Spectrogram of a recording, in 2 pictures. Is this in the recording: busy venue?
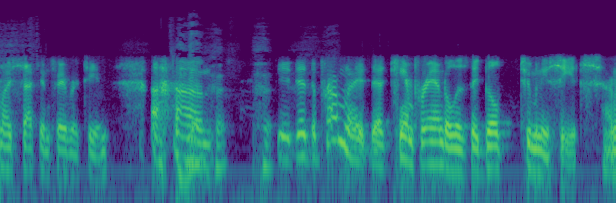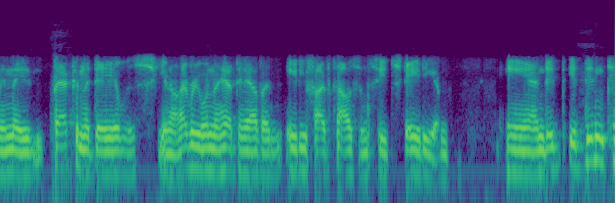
no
